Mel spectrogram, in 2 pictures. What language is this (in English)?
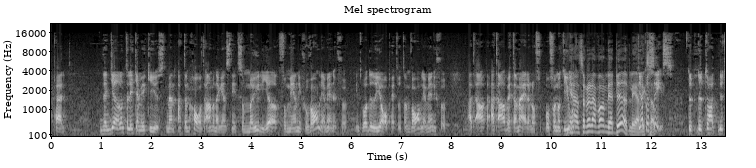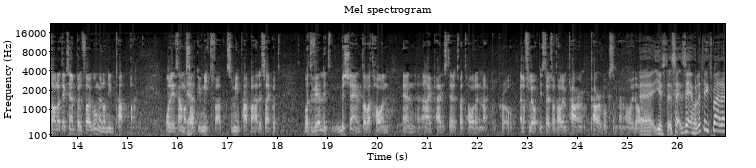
Swedish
